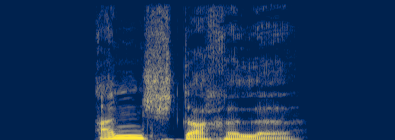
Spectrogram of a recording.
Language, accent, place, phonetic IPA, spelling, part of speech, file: German, Germany, Berlin, [ˈanˌʃtaxələ], anstachele, verb, De-anstachele.ogg
- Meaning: inflection of anstacheln: 1. first-person singular dependent present 2. first/third-person singular dependent subjunctive I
